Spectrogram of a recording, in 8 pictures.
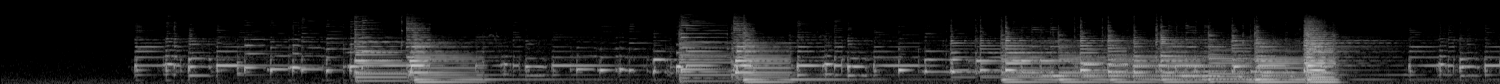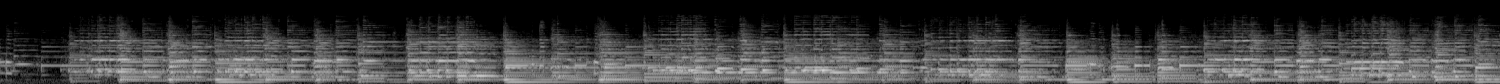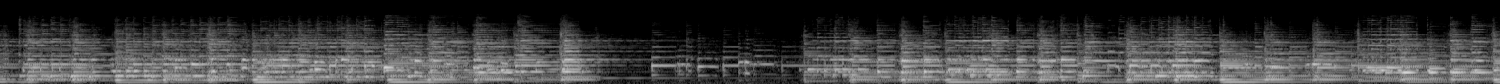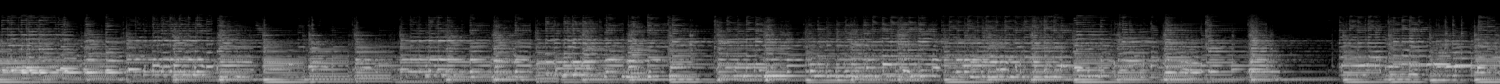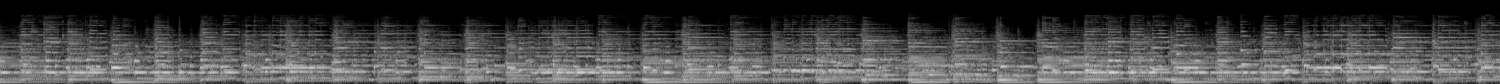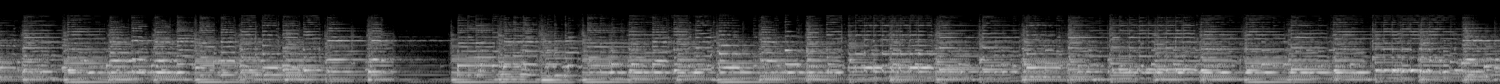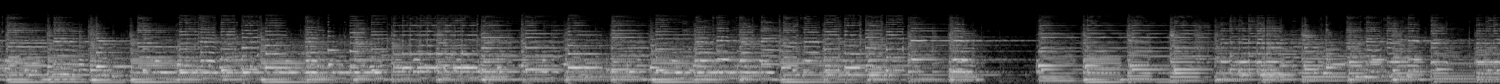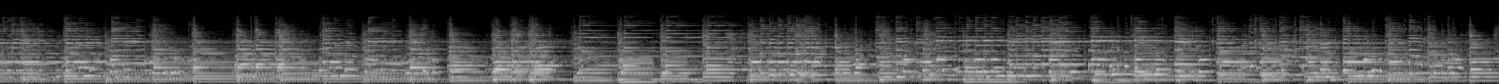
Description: primo mandolino.
mandola
chitarra bolognese.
